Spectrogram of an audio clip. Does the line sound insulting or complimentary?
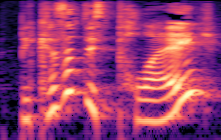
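insulting. It sounds insulting, doubting the play's quality.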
